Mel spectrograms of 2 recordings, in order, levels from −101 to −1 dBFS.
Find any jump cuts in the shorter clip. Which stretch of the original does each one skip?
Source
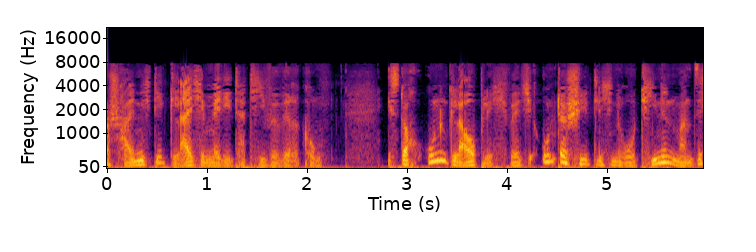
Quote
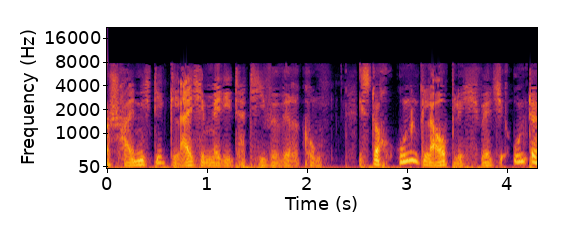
2.5 s to 2.8 s

